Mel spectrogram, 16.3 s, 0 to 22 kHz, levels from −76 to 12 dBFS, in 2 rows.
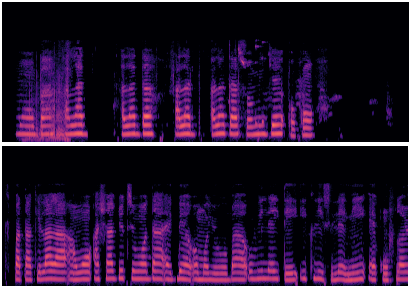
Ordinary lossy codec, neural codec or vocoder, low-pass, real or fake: MP3, 32 kbps; none; 7.2 kHz; real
